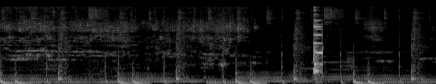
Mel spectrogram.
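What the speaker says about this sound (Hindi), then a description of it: "उसके बाद इसमें आधा किलो पानी जाएगा।" Water poured into a cooking pot for beef yakhni pulao, a steady splashing, running flow with small drips and clinks, close by and alone with no talk.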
